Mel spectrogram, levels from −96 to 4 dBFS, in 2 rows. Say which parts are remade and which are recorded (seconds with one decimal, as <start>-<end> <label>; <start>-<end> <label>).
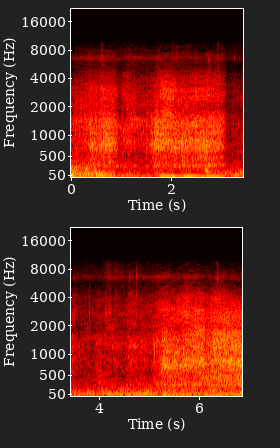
0.0-6.9 recorded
